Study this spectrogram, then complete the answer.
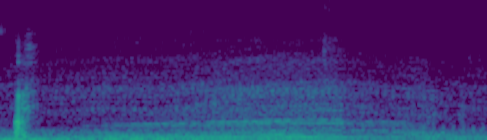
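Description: A diesel tractor engine rumbles.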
